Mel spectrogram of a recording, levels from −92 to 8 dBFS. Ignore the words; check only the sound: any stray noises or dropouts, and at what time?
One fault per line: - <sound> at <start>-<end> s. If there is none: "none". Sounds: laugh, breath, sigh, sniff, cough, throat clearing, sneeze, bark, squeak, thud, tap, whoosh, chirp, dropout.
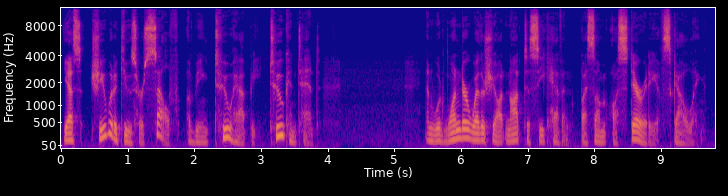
none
